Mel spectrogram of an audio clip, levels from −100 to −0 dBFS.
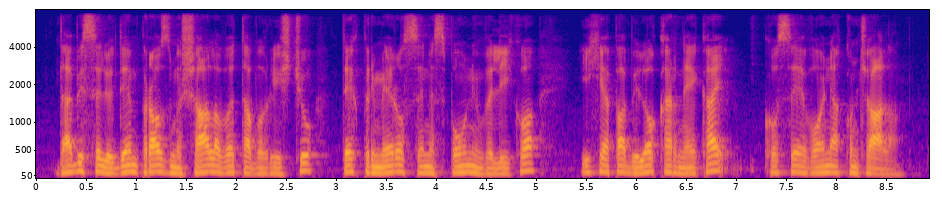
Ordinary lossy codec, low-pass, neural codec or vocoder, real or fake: none; 7.2 kHz; none; real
